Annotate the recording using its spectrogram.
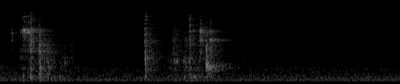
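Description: Plastic gum-paste modelling tools being handled and set down on a stone countertop: several light knocks and clicks in the first two seconds.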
